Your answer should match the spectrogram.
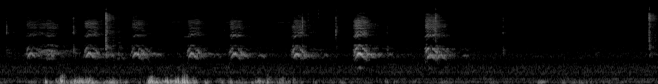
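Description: A bird outdoors calling repeatedly: a quick series of about eight short calls over some four seconds, with a low rumble underneath during the first two seconds.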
